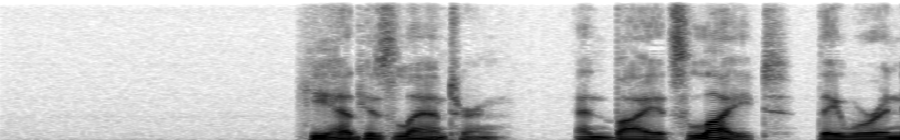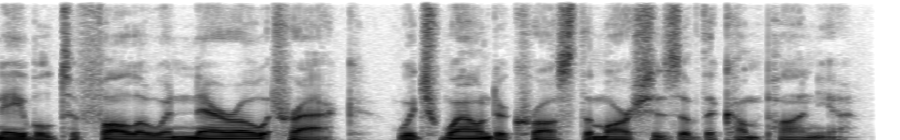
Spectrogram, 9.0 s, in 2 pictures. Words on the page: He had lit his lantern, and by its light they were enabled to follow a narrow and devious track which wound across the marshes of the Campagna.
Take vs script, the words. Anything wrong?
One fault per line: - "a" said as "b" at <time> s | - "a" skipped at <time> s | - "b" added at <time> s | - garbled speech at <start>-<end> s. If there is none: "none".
- "lit" skipped at 1.8 s
- "and devious" skipped at 5.8 s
